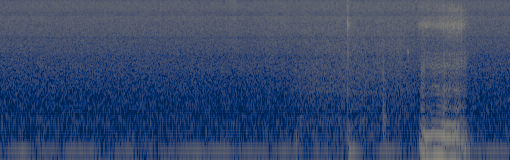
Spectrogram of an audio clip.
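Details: Cat sound asleep after an exhausting week; a small snuffle, then one loud, throaty snore swelling briefly near the end over a low constant hum.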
